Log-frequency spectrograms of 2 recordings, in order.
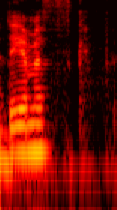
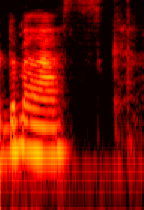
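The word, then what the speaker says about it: Damask: of text in the Damisk or Damasque. I know some of y'all think I say it wrong, but I swear I looked it up and the emphasis is on the first syllable.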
